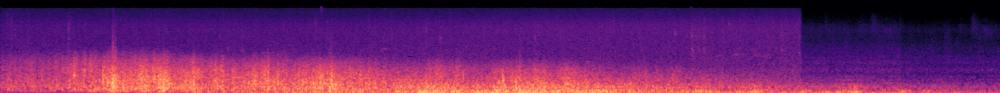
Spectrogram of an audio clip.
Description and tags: long thunder edited
different thunders edited together. made for a show.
